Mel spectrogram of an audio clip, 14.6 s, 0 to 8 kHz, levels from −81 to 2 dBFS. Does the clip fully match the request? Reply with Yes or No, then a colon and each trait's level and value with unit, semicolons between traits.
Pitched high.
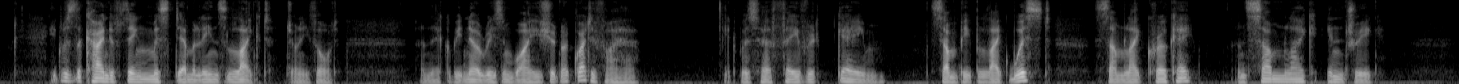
No: very low, 90 Hz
